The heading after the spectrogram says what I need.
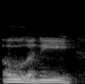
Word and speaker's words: Ohlone: They very specifically note that it is pronounced Ohlone after a Native American tribe.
